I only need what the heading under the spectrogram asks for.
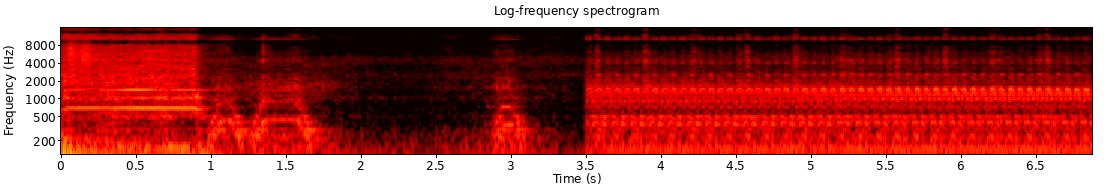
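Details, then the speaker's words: Bambu Lab P1P 3D printer after stepper motor replacement for a grinding noise, first power-up: stepper motors hum in steady, clean tones with no grinding; normal homing sequence. "Okay, everything's looking good so far. It's doing its normal homing sequence."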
